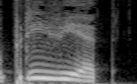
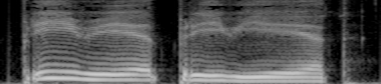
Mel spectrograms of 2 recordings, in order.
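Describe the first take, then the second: First: Higher-pitched, lively hello; friendly greeting. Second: Drawn-out, musing cat voice; reply thoughtfully, stretching each hello; pensive cat. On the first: Lyolya corrects herself and greets Vaska, friendly greeting. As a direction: greet the cat brightly. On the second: The cat answers Lyolya's greeting, pensive cat. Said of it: "задумчиво ответил кот". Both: A narrator's reading.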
